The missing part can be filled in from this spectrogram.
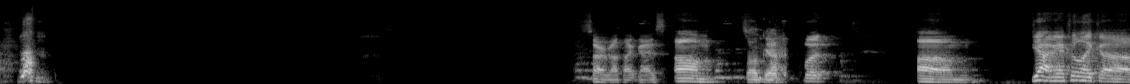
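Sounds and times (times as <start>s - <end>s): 
dog barking: 0.0s - 0.6s
speech: 5.8s - 8.6s, 9.2s - 11.2s.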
